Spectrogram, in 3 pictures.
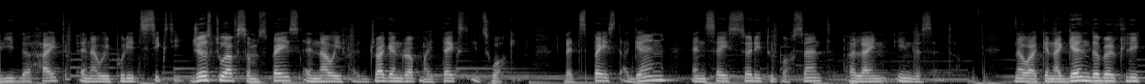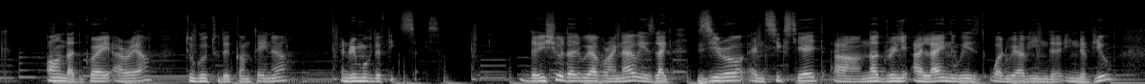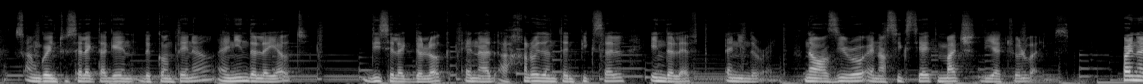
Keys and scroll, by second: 2.3 Return, 6.3 super+v, 6.8 Left, 7.3 Right, 30.7 Tab, 31.2 Left.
